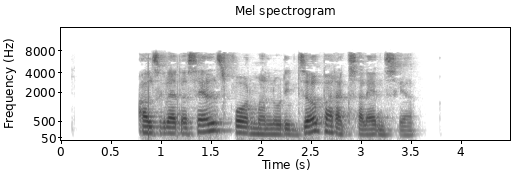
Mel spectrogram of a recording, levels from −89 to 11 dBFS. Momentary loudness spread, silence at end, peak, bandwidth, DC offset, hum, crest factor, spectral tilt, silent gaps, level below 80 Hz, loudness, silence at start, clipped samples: 7 LU; 0.95 s; -2 dBFS; 8.2 kHz; under 0.1%; none; 18 dB; -4 dB/octave; none; -60 dBFS; -19 LUFS; 0.8 s; under 0.1%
